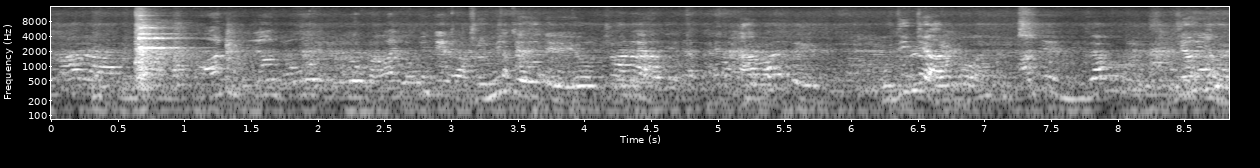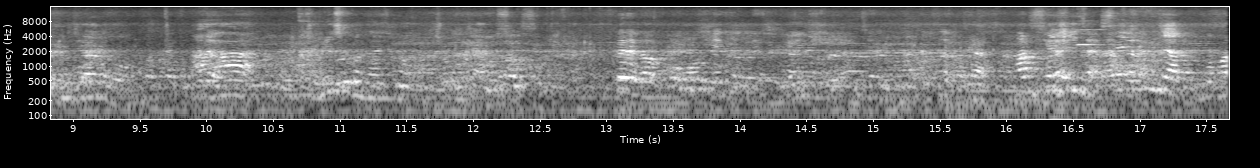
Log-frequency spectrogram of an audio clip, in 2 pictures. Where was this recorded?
in a cafe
